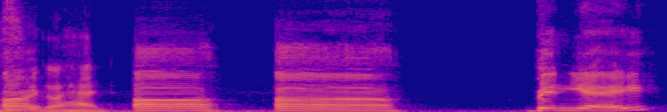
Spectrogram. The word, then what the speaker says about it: beignet: go ahead uh uh beignet we know it's beignet it's it's not uh bagnet uh chipotle it's not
